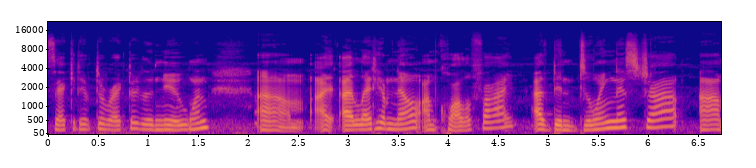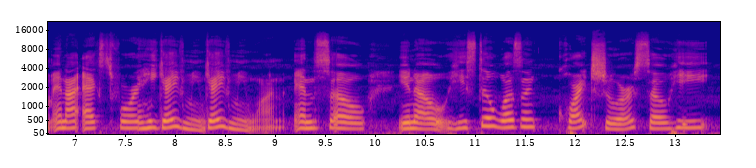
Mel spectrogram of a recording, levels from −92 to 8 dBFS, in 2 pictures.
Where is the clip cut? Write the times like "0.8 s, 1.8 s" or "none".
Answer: 4.8 s, 6.4 s, 7.6 s, 8.3 s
